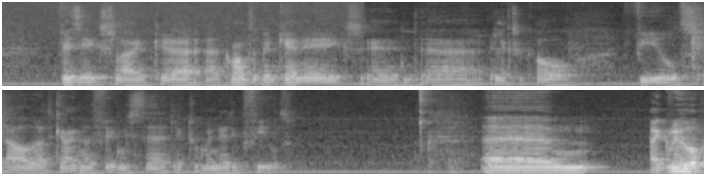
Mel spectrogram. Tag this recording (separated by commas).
Speech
